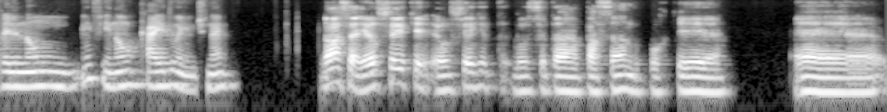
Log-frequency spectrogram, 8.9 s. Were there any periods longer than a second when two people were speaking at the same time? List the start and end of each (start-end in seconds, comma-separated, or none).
none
